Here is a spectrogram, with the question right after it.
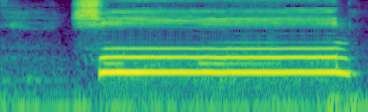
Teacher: اس کو ہم 5 الف جتنا لمبا کر کے پڑھیں گے۔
